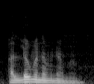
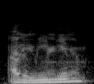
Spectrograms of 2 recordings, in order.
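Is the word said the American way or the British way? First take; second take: American; British. First: It is said in an American way. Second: It is said in a British way. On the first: "Americans say aluminum" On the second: "How do you Brits say it?"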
